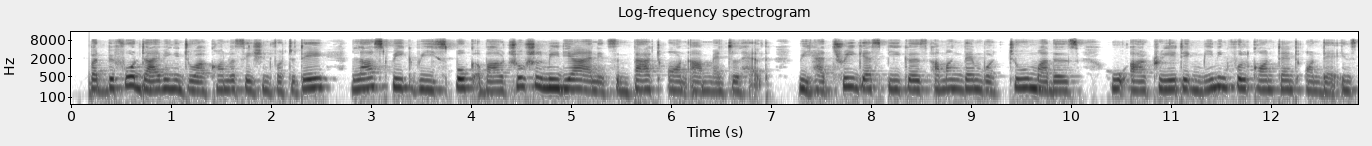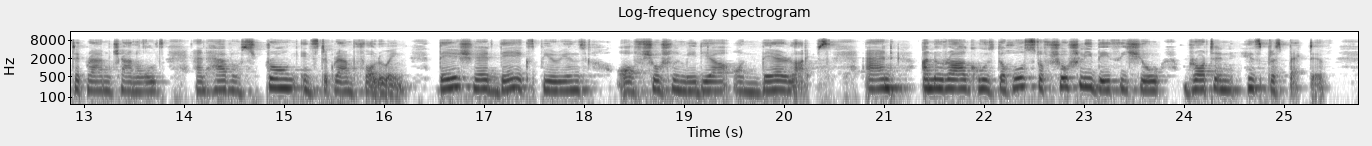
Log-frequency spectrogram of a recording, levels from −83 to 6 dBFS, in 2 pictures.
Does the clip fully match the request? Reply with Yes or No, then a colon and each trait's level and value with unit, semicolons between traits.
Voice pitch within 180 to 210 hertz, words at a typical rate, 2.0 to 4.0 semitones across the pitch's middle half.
Yes: medium, 185 Hz; average, 165 wpm; average, 3.0 semitones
